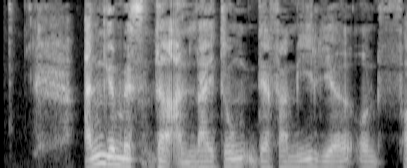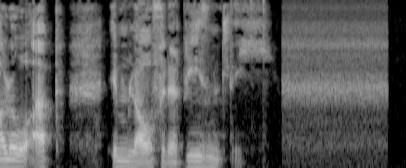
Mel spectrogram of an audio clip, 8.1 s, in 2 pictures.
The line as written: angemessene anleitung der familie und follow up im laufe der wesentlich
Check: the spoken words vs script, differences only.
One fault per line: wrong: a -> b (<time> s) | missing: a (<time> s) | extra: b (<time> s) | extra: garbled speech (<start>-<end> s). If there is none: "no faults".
no faults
